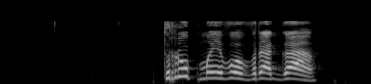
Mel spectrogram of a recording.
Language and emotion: Russian, angry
